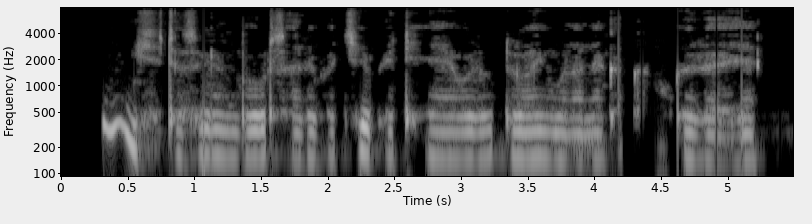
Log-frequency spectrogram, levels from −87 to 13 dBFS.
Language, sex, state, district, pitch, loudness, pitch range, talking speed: Hindi, male, Bihar, Supaul, 150 Hz, -30 LUFS, 145-155 Hz, 175 wpm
